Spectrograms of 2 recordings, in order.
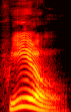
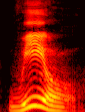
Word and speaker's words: wheel: 사전식 발음은 wheel 이렇게 나와 있는데 실제로는 이 H가 탈락되기 때문에 wheel 이렇게 발음이 됩니다.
